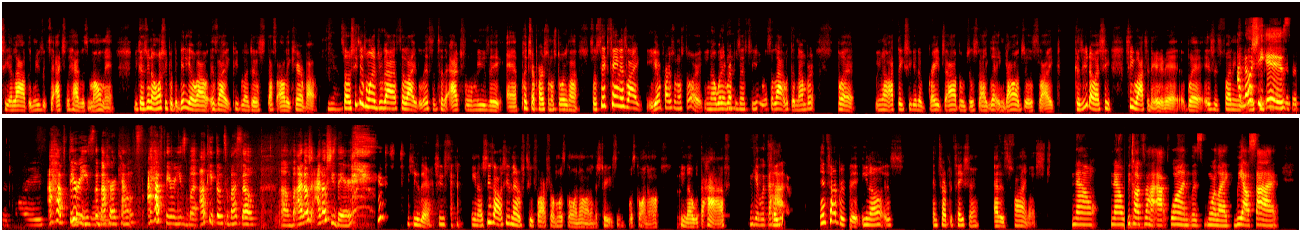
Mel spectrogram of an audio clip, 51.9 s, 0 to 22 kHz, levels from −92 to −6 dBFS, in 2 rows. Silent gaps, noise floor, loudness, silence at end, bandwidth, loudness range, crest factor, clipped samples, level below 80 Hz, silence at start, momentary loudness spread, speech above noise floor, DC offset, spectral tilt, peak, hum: none; under -90 dBFS; -30 LUFS; 0.45 s; 16.5 kHz; 7 LU; 24 dB; under 0.1%; -82 dBFS; 0 s; 14 LU; over 59 dB; under 0.1%; -4 dB/octave; -8 dBFS; none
